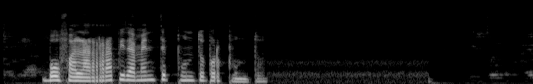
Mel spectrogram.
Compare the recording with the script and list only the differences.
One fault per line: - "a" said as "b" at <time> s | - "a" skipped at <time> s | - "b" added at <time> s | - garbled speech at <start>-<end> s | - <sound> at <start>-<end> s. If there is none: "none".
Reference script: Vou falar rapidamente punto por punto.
none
